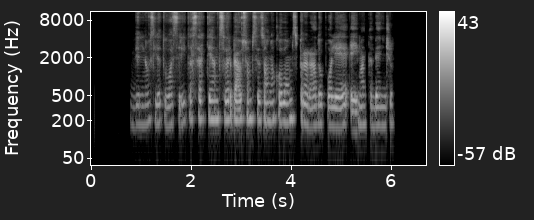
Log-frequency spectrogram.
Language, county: Lithuanian, Kaunas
